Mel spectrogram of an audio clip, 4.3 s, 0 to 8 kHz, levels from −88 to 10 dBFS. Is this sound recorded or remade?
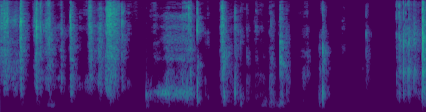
recorded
